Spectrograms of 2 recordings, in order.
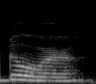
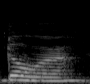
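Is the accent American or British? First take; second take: American; American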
